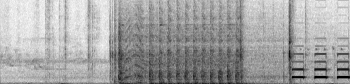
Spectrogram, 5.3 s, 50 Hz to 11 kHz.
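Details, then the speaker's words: 25-year-old Jeep Cherokee XJ after a new exhaust at a muffler shop: starter cranks about two seconds but the engine won't fire, and no fuel pump prime is heard. "okay I'm seriously not sure what's going on now because now we have uh crank no start I didn't hear the fuel pump"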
